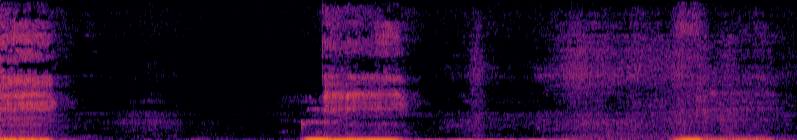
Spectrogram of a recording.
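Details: Tired black Labrador Retriever dozing after energetic play, its deep, gravelly snores coming roughly every three seconds, each one a short, hoarse rumble with breathy rasp, separated by near-silent breathing indoors.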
